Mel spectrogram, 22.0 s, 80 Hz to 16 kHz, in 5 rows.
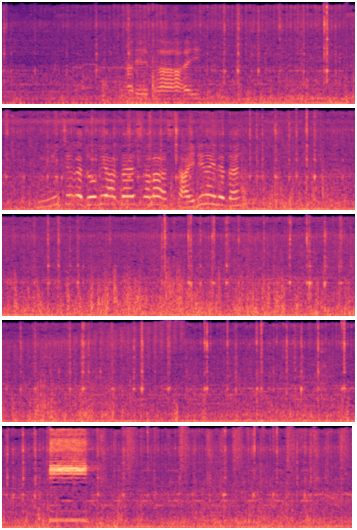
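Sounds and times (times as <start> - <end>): motorcycle engine running: 0.0 - 22.0
vehicle horn honk: 18.2 - 19.0.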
